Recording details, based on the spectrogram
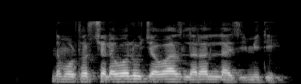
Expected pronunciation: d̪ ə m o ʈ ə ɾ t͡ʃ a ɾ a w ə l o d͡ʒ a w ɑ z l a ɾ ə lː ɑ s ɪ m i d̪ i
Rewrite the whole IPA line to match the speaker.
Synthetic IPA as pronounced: d̪ ə m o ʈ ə ɾ t͡ʃ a l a w ə l o d͡ʒ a w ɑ z l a ɾ ə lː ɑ z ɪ m i d̪ i

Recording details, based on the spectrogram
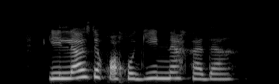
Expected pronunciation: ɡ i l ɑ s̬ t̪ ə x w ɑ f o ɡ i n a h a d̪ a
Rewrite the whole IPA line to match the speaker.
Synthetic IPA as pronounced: ɡ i l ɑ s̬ d̪ ə x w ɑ x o ɡ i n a x a d̪ a

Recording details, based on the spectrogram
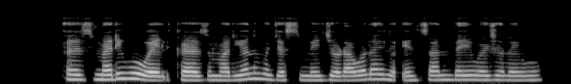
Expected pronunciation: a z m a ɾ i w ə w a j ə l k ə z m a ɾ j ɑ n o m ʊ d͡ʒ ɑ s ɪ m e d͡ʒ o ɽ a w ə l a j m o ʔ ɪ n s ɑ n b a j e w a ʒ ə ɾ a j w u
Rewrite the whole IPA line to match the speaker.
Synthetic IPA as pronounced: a z m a ɾ i w ə w a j ə l k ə z m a ɾ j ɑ n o m ʊ d͡ʒ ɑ s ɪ m e d͡ʒ o ɽ a w ə l a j n o ʔ ɪ n s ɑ n b a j e w a ʒ ə l a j w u

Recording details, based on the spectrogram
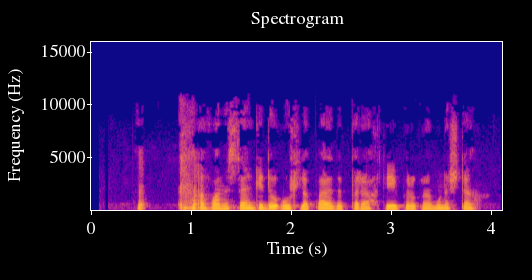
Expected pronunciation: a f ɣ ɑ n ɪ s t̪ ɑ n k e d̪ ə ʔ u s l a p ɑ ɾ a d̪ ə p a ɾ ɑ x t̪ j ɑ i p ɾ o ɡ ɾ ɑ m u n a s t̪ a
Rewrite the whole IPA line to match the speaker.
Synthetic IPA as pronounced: a f ɣ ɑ n ɪ s t̪ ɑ n k e d̪ ə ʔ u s l a p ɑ ɾ a d̪ ə p a ɾ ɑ x t̪ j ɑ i p ɾ o ɡ ɾ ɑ m u n a ʃ t̪ a

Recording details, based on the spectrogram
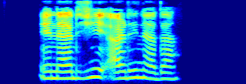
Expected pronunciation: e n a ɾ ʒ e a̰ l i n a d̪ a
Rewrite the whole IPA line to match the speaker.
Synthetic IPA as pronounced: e n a ɾ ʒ i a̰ ɽ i n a d̪ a

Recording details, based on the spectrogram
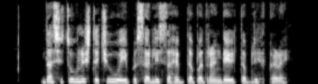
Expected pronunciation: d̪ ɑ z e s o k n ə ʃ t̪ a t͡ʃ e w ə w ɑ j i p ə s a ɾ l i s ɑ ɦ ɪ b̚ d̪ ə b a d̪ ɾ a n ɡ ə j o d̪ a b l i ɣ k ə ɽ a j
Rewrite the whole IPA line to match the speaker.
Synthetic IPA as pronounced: d̪ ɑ s e t͡s o k n ə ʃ t̪ a t͡ʃ e w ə w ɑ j i p ə s a ɾ l i s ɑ ɦ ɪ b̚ d̪ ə b a d̪ ɾ a ŋ ɡ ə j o t̪ a b l i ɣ k ə ɽ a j

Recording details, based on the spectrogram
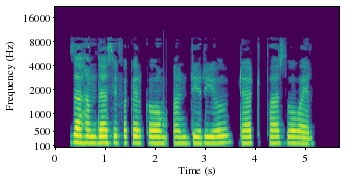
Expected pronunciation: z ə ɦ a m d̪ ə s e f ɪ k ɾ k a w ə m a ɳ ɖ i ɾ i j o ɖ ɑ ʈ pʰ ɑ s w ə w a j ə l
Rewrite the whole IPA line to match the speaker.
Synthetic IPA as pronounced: z ə ɦ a m d̪ ɑ s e f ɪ k ɾ k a w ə m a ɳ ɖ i ɾ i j o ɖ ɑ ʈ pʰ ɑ s w ə w a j ə l

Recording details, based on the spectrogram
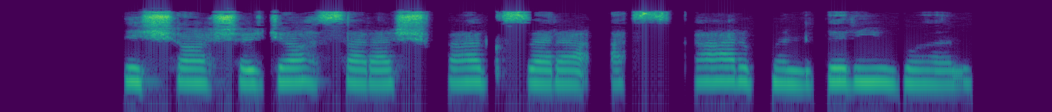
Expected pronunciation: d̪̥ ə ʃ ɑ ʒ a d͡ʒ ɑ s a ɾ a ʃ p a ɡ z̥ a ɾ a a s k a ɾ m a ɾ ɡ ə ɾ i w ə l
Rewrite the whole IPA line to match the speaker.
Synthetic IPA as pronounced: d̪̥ ə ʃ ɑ ʃ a d͡ʒ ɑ s a ɾ a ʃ p a ɡ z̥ a ɾ a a s k a ɾ m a l ɡ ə ɾ i w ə l

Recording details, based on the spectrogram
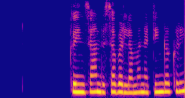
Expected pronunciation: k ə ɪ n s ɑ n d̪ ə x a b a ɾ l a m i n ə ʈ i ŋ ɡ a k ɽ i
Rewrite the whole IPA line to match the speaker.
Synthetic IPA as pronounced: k ə ɪ n s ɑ n d̪ ə s a b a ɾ l a m a n a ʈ i ŋ ɡ a k ɽ i

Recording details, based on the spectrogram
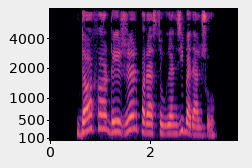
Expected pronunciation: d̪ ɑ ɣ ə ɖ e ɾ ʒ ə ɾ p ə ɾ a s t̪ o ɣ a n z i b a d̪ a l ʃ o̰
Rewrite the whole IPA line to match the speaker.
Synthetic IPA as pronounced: d̪ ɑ x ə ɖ e ɾ ʒ ə ɾ p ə ɾ a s t̪ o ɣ a n z i b a d̪ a l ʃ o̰

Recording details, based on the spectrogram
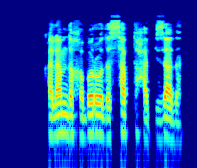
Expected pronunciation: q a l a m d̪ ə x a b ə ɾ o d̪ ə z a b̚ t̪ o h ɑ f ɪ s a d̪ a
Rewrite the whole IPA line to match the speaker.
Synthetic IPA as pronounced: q a l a m d̪ ə x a b ə ɾ o d̪ ə s a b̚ t̪ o h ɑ f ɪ z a d̪ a

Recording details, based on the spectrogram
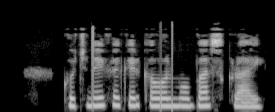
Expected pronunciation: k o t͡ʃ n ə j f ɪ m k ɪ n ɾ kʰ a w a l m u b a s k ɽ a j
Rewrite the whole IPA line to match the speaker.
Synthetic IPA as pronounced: k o t͡ʃ n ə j f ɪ k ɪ ɾ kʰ a w ə l m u b a s k ɽ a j

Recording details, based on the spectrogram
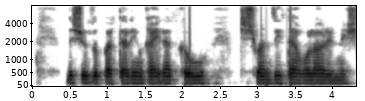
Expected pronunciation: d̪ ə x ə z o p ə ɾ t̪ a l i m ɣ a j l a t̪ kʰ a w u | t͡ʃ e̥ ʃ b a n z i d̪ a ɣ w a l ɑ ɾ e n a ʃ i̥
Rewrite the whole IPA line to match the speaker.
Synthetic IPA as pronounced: d̪ ə ʃ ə z o p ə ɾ t̪ a l i m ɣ a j ɾ a t̪ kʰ a w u | t͡ʃ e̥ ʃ w a n z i t̪ a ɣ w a l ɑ ɾ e n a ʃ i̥

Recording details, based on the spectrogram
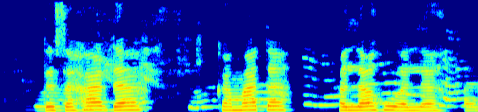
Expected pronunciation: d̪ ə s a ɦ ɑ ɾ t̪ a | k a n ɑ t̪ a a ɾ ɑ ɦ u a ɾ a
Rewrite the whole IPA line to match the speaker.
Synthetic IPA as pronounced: d̪ ə s a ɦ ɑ ɾ d̪ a | k a m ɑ t̪ a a l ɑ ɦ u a l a

